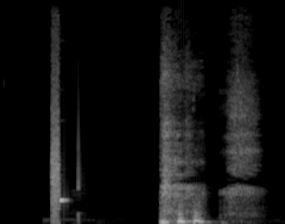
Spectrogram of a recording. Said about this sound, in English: It sounds like he would fight if his phone didn't disconnect like that.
